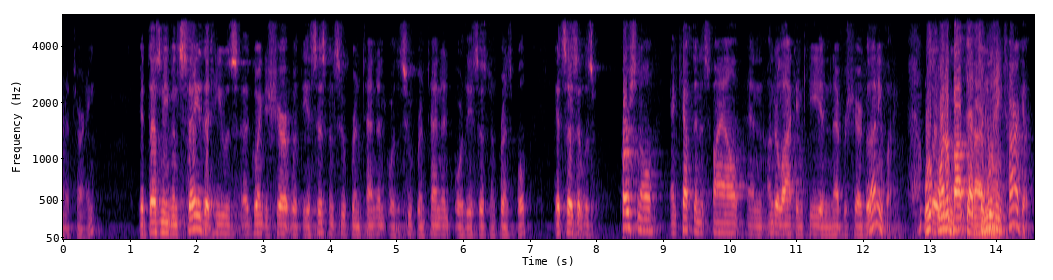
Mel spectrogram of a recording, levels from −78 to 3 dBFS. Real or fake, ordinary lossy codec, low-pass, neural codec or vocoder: real; Opus, 32 kbps; 5.4 kHz; none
